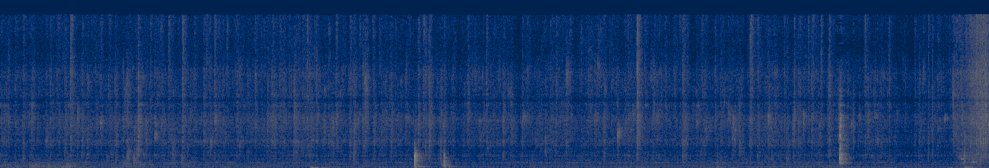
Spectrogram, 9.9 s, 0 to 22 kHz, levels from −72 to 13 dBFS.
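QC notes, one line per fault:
Nothing stood out on listening to this recording of sounds.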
